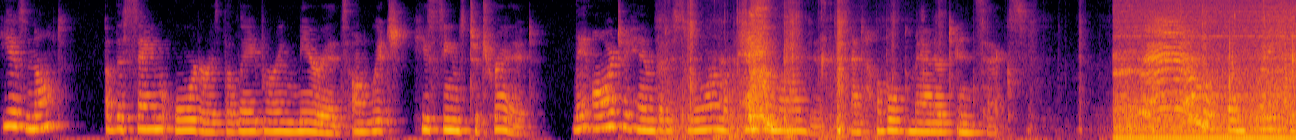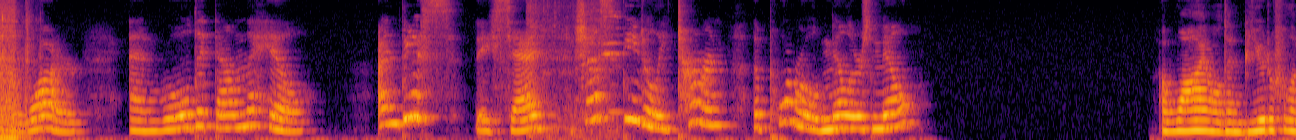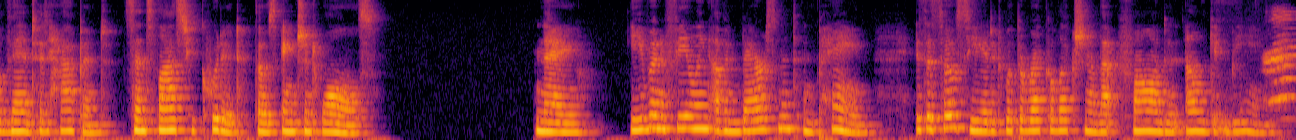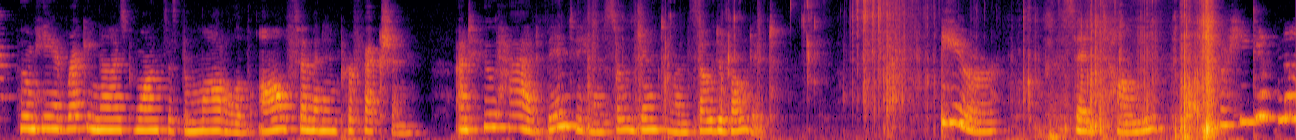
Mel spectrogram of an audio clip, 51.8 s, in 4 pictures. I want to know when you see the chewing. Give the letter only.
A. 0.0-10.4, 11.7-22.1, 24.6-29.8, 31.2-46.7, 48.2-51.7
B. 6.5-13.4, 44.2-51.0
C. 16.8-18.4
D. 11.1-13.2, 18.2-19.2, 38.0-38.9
B.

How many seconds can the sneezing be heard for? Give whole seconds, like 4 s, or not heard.
2 s.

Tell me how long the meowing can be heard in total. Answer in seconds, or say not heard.
4 s.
